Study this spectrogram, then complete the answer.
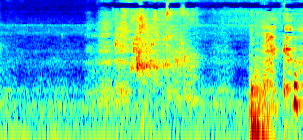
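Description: Soda glugs as it is poured into a glass.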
